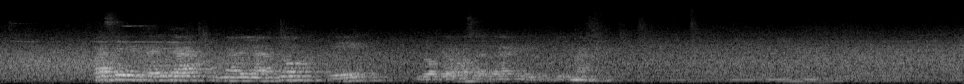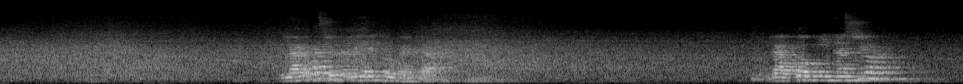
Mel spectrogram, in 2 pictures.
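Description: An elderly man speaks with animation through a microphone and loudspeakers, in a room with some echo.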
